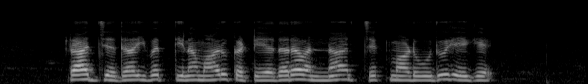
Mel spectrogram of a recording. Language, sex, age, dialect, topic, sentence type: Kannada, female, 18-24, Coastal/Dakshin, agriculture, question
